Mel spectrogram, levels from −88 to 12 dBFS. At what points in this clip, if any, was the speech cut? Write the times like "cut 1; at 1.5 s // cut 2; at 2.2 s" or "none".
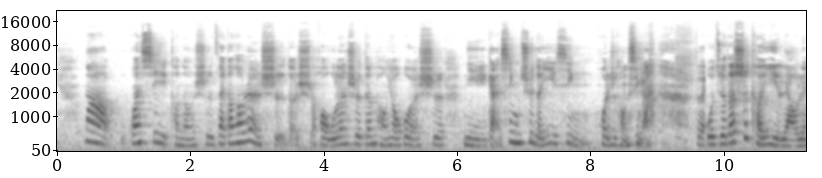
cut 1; at 9.7 s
